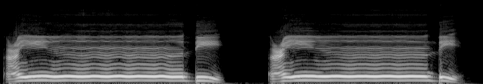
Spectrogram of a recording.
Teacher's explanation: Kita sembunyikan nun mati itu di sisi huruf dal. Dan huruf dal ni kita tahu ianya huruf yang nipis, maka dengung yang berlaku pun nipis. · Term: ikhfa hakiki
